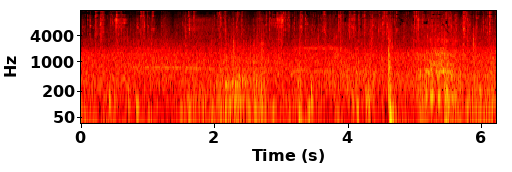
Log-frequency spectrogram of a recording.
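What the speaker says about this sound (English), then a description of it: "That looks like a decent horse." Horse in Red Dead Redemption 2 clip-clopping with steady hoofbeats, neighing and whinnying, moderately near, with faint jangling.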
